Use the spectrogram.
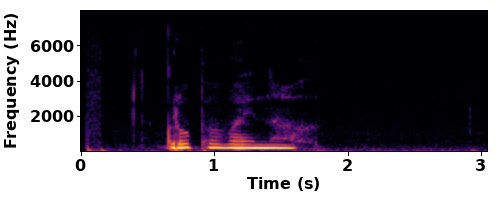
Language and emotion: Russian, sad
